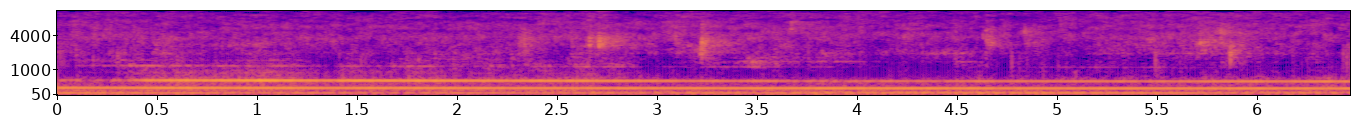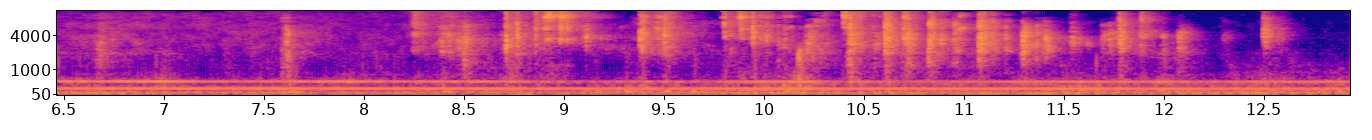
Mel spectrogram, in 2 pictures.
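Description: A steady low droning hum with a higher overtone, sinking very slightly in pitch: one of the unexplained 'strange noises' reported worldwide in 2017. From about two-thirds of the way in, a rapid, irregular run of sharp crackling clicks comes in, louder than the hum.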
